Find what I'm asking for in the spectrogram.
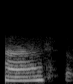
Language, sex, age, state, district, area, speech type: Sanskrit, female, 30-45, Kerala, Kasaragod, rural, conversation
